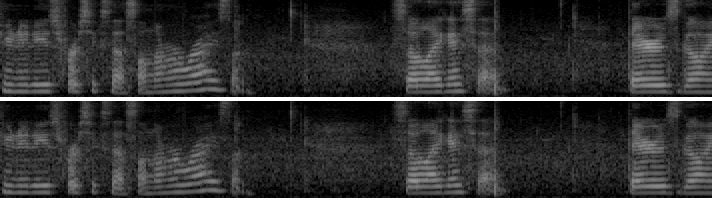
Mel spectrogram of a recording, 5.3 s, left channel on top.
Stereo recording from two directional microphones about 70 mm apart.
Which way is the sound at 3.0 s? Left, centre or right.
Left.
